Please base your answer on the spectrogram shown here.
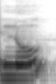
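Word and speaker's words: know: है के एन ओड तो हम ऑल टाइम उसको नो बोलते हैं नो का मतलब जानना होता है नी घुटने तो नी के तो उसमें भी हम के एन डबल ई और के को नहीं बोलते हैं ओनली एन को बोलते हैं बहुत अच्छे नेक्स्ट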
